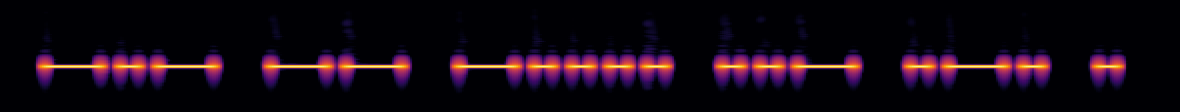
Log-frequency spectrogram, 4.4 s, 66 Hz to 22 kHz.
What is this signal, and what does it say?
Morse code, heard as a keyed tone, about 17 wpm, 700 Hz. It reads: KM6URE
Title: USA Call Signs - 6 Characters - Repeated 3x - 17wpm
